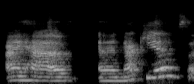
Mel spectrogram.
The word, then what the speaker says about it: Nakia: All right, so we have at number 3, I have Nakia. Is that how you say it? Yeah, Nakia from Black Panther, and Lupita Nyong'o is incredible,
